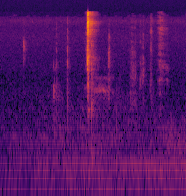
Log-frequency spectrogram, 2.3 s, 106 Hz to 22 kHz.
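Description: Faint handling of a 4K Ultra HD Blu-ray disc being slid into its slot in a cardboard disc book, with light rustling and a small click about a second in.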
